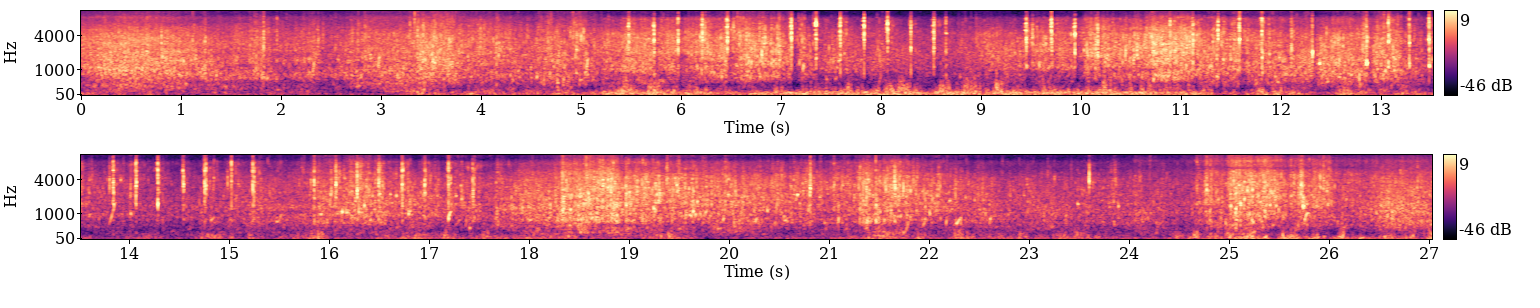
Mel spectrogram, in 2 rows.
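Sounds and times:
seawater lapping: 0.0s - 27.0s
wind on microphone: 0.0s - 27.0s
shell cracking clicks and crunches: 10.9s - 17.6s.

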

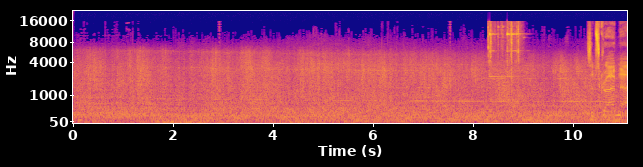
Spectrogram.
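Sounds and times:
high clicking with ringing tone: 8.3s - 9.2s.

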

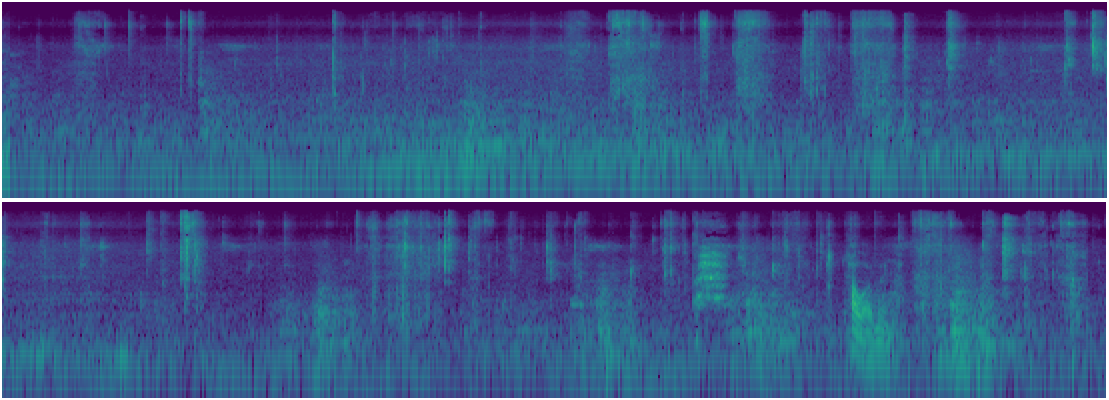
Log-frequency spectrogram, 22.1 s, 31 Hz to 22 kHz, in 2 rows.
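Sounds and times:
chewing: 0.3s - 22.0s
noodles being slurped: 3.2s - 12.2s, 14.6s - 22.0s.

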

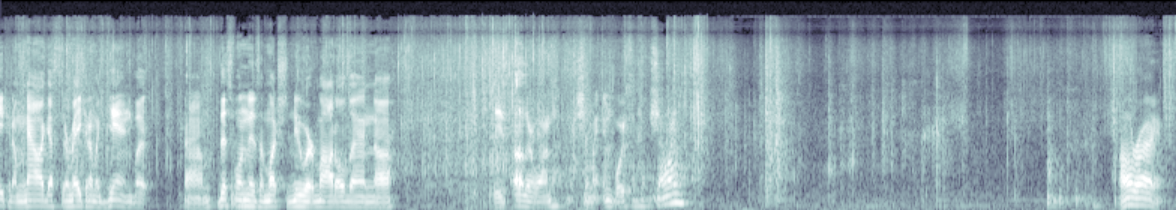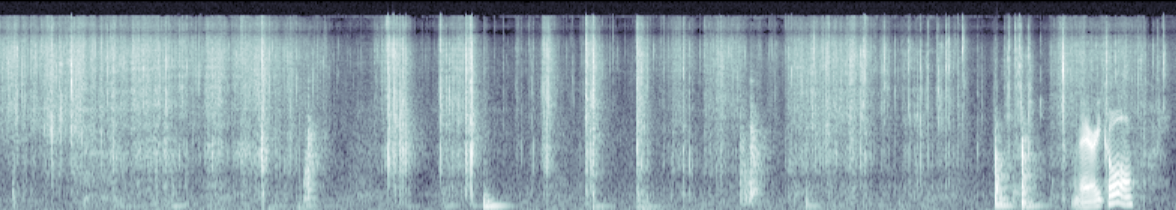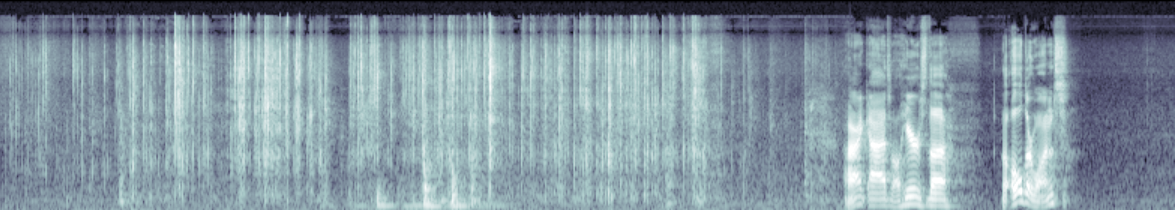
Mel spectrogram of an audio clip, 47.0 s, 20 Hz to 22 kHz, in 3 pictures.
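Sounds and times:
bubble wrap crinkling: 0.0s - 41.6s
bubble wrap clicks: 31.2s - 41.4s.

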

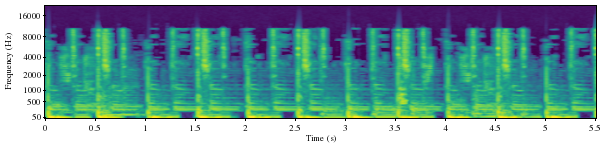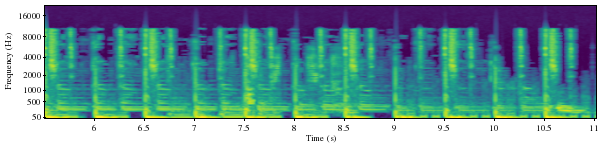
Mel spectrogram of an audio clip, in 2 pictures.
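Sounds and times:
music with heavy bass beat: 0.0s - 11.0s.

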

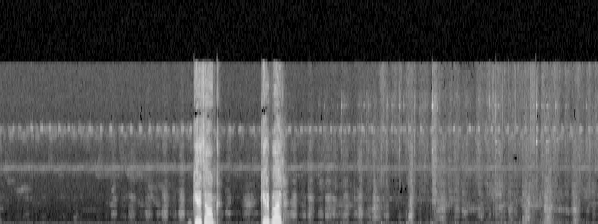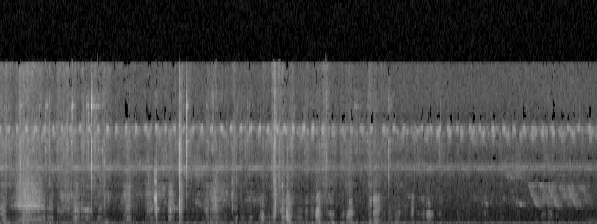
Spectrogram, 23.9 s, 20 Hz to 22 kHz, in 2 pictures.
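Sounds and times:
dogs breathing: 4.4s - 21.1s.

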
